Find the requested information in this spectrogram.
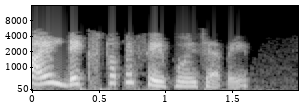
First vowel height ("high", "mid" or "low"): low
